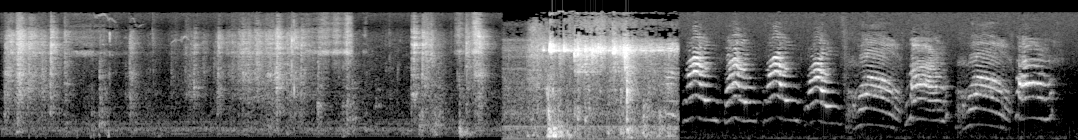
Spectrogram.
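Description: A cat meowing repeatedly, about nine meows in quick succession over the last six seconds, each rising then falling in pitch. Before that come scattered knocks and clatter, loudest about eight seconds in.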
